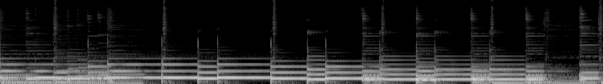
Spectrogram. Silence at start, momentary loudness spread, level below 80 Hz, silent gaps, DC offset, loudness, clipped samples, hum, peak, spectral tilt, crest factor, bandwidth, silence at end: 0 s; 3 LU; -34 dBFS; none; 0.4%; -19 LUFS; under 0.1%; none; -6 dBFS; -9 dB/octave; 12 dB; 15.5 kHz; 0 s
